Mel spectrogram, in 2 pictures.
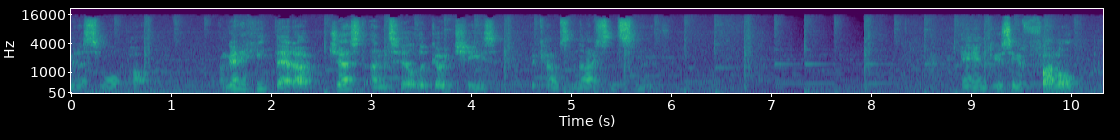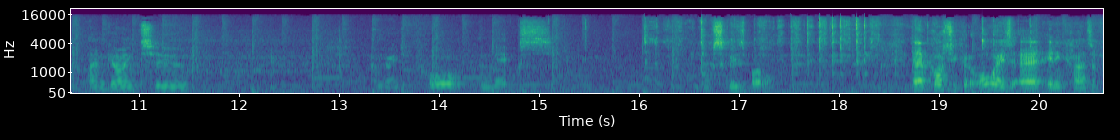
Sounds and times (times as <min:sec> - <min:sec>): Speech: 0:00.0 - 0:00.8, 0:01.5 - 0:05.9, 0:08.9 - 0:11.5, 0:13.3 - 0:15.2, 0:16.6 - 0:17.4, 0:18.7 - 0:20.6
Music: 0:00.0 - 0:20.6.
